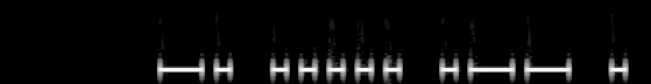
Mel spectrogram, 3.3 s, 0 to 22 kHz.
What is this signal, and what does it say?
Morse code, heard as a keyed tone, about 17 wpm, 700 Hz. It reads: N5WE
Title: USA Call Signs - 4 Characters - 17wpm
